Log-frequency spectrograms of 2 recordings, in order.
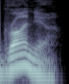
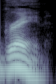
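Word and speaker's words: Gráinne: names can be tricky the kid is called Grana not grain my partner who has studied Ireland's political history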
